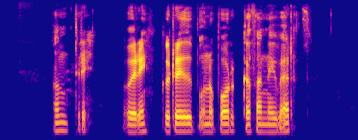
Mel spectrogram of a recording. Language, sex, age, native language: Icelandic, male, 30-39, Icelandic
